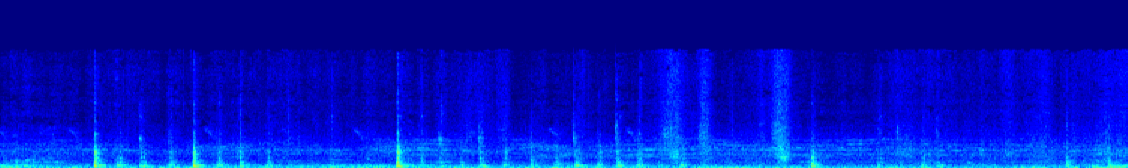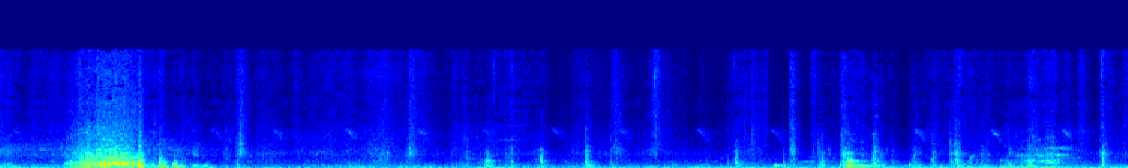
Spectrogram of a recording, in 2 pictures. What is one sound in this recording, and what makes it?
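Metal tools clink and tap against engine parts.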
